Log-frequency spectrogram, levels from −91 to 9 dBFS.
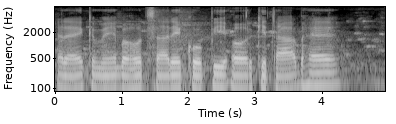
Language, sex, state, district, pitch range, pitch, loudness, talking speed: Hindi, male, Bihar, West Champaran, 100-105 Hz, 100 Hz, -15 LUFS, 95 wpm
